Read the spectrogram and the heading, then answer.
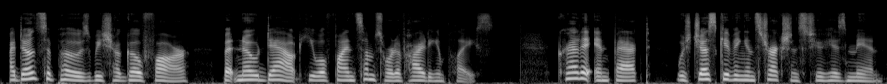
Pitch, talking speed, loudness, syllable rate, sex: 190 Hz, 190 wpm, -20 LUFS, 4.8 syllables/s, female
